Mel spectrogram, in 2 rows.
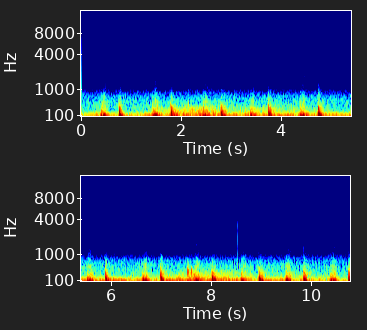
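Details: Full heart auscultation through a stethoscope on a male, recorded either sitting at a desk or lying in bed: regular low lub-dub beats at roughly 80 a minute, clean paired sounds and no added noises, normal heart sounds.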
